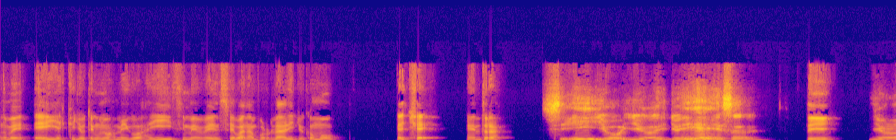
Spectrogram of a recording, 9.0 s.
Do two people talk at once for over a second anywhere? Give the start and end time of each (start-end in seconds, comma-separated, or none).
none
